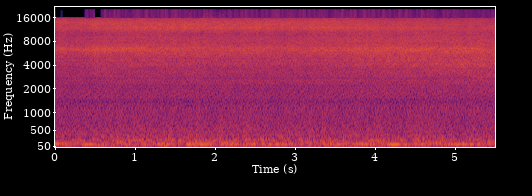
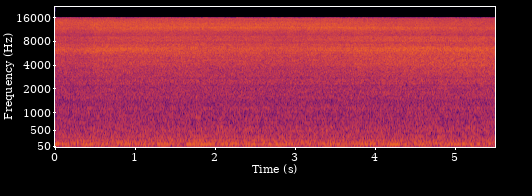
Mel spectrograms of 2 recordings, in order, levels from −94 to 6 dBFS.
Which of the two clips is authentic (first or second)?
second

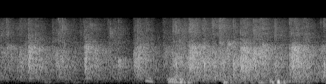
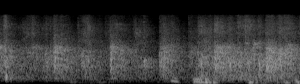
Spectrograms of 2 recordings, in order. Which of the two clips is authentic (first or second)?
first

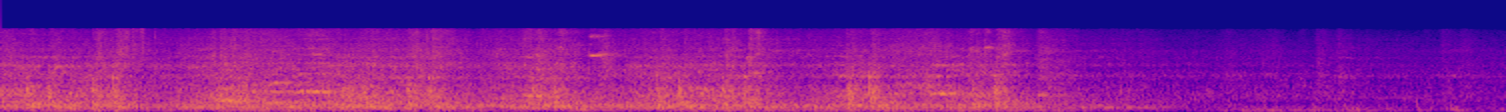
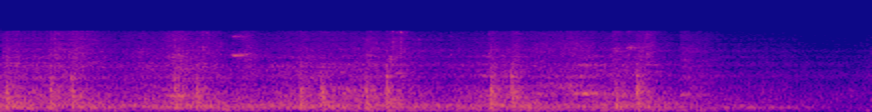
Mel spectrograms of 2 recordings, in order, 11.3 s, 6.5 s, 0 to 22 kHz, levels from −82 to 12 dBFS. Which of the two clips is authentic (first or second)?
second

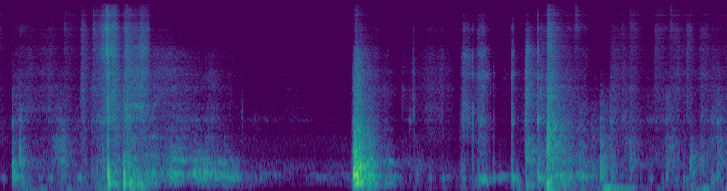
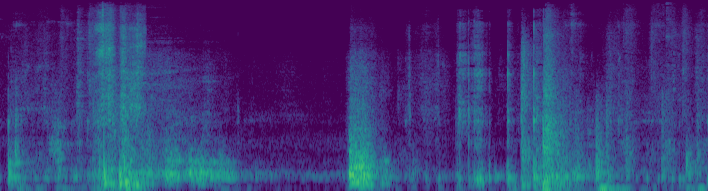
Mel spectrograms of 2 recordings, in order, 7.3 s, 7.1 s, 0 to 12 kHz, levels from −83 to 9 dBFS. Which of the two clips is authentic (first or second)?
second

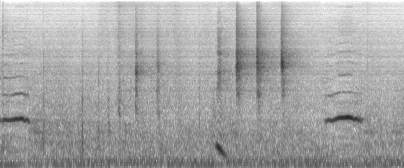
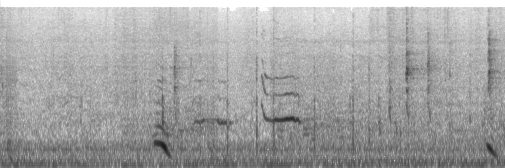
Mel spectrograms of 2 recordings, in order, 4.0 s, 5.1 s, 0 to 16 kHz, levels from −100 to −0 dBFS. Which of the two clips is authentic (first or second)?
second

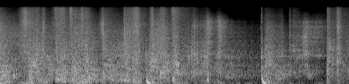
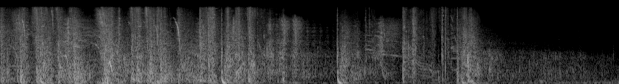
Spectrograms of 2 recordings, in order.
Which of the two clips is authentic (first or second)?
second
